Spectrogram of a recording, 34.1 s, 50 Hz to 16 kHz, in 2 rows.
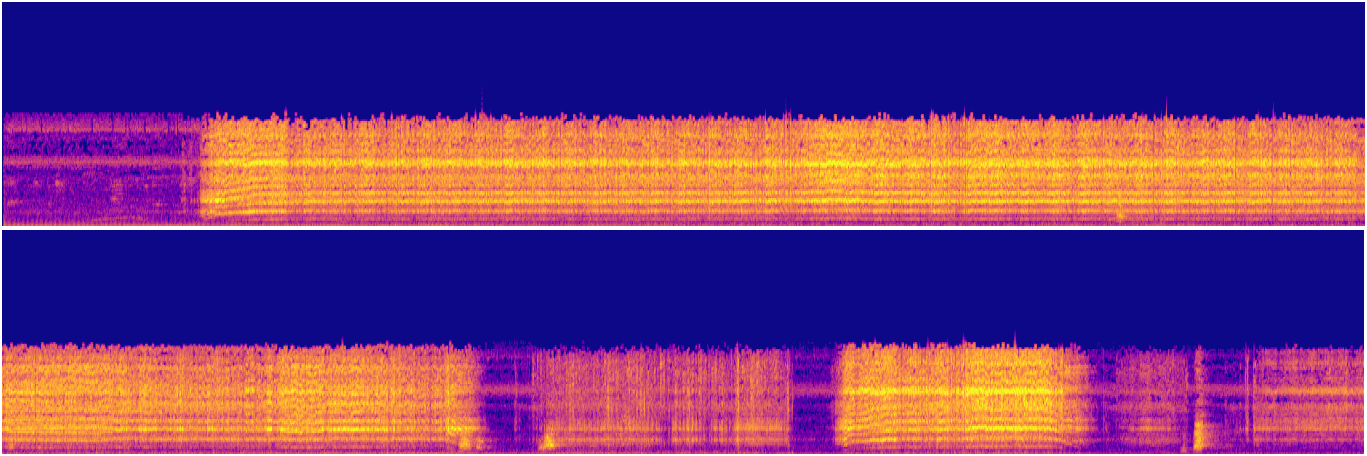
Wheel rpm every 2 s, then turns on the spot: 0, 90, 160, 160, 160, 160, 160, 160, 160, 160, 160, 60, 20, 40, 150, 40, 30.
24-26 30-32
